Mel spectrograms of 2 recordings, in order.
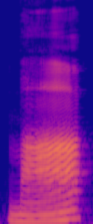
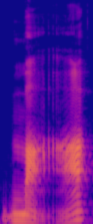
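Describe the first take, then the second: First: The pitch rises from middle to high. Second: The pitch dips low, then comes up.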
